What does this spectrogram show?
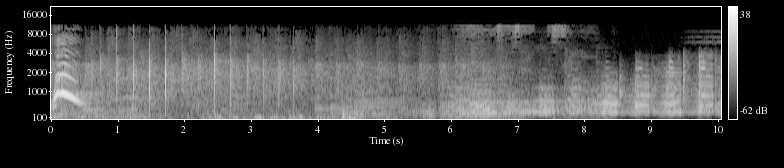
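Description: About a dozen sharp, evenly spaced claps ring out in a steady, unhurried rhythm for a few seconds, then fade as voices and other sounds take over.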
